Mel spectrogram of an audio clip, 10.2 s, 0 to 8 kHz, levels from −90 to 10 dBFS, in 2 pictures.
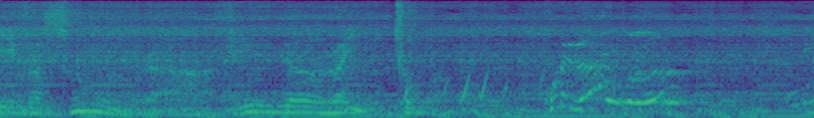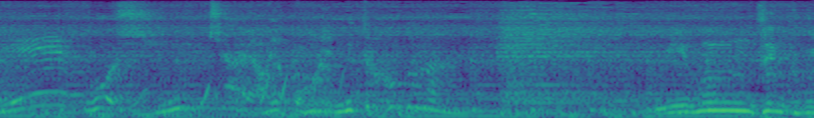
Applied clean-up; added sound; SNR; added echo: none; Water / Liquid; 19 dB; reverberation time 0.5 s.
